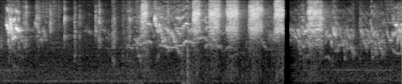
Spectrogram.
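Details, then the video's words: Captive budgerigar colony with a breeding pair, kept as pets: dense high chirps and warbling chatter throughout, with a run of harsh, buzzy squawk bursts repeated about five times a second midway, then a brief pause and more chirping. "Adorable Budgies Chirping Sounds"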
